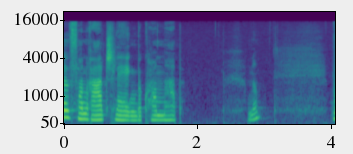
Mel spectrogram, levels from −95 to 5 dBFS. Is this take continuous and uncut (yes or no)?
no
